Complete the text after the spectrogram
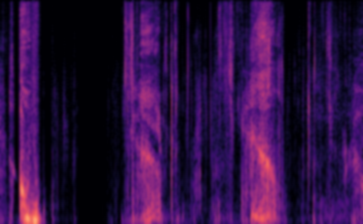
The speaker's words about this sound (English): The anglerfish uses this light to lure other fish and sea creatures towards him. And then, chomp,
